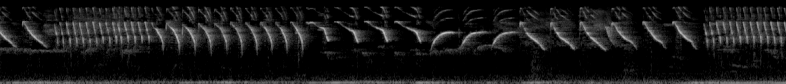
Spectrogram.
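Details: Canary song to stimulate singing: a dense, high trill followed by a long, rhythmic run of loud descending whistled sweeps, varied arching notes, and a final rattling trill.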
